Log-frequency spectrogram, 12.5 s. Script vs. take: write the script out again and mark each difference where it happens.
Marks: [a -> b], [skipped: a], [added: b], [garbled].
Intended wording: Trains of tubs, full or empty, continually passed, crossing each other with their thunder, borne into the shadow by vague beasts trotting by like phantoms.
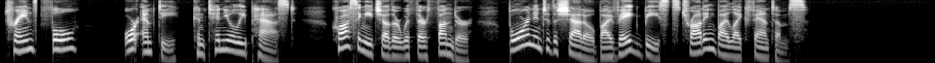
Trains [skipped: of tubs,] full or empty, continually passed, crossing each other with their thunder, borne into the shadow by vague beasts trotting by like phantoms.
